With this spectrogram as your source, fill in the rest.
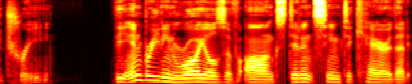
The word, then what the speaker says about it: Onx: the land is pronounced anks o n x not ankh like the famous egyptian totem okay so montego iv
